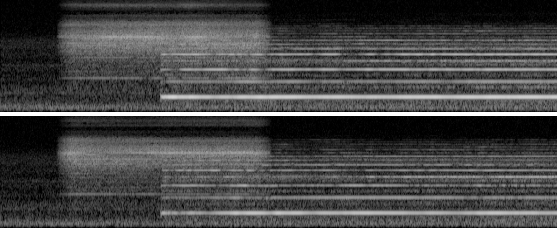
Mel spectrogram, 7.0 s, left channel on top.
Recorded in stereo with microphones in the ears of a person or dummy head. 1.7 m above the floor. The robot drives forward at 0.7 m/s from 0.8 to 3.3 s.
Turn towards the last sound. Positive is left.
turn(degrees=20)  # may be behind; listen again after turning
